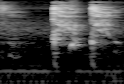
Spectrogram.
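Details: Two quick, fairly loose coughs from a young girl ill for three days with flu, cough and fever, also runny nose and breathlessness.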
